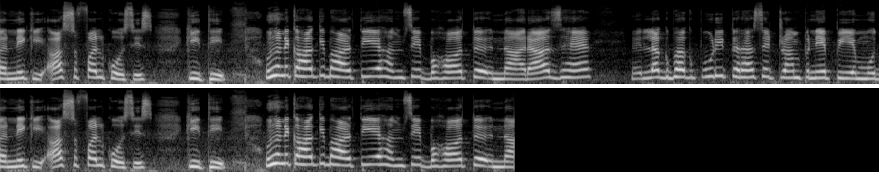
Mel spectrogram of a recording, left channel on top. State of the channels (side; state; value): right; drops out; at 5.2 s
